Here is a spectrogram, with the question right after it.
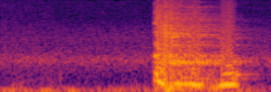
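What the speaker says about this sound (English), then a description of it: "I know I have to cough now, sorry." A single close, loud cough bursts out after a moment of quiet room tone, harsh and throaty, lasting under half a second.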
